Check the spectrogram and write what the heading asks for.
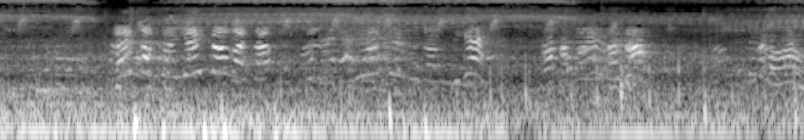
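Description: Young children's high voices shouting and calling out over one another while they play soccer, coming in short busy spells.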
